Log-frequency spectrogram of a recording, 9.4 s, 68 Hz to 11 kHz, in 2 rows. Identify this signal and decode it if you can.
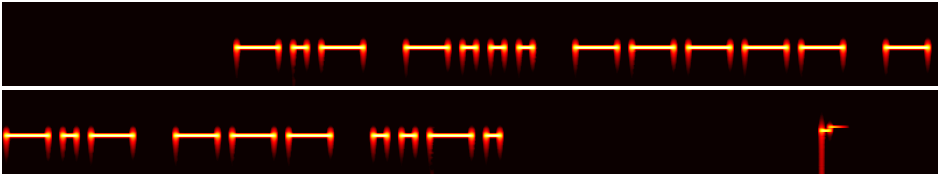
Morse code, heard as a keyed tone, about 17 wpm, 700 Hz. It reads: KB0QOF
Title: USA Call Signs - 6 Characters - 4x Character Spacing - 17wpm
